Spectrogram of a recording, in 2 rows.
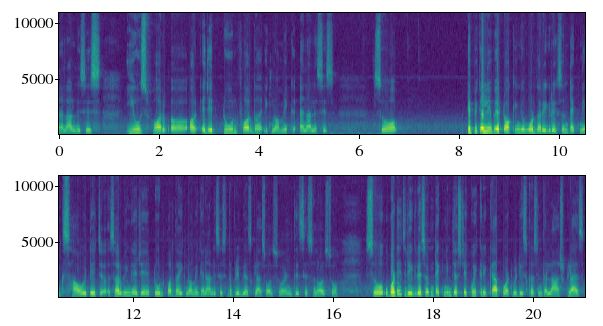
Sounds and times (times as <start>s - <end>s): Speech: 0.0s - 5.5s, 6.3s - 6.8s, 8.2s - 16.1s, 16.7s - 21.0s.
